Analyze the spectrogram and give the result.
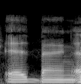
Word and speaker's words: Ed Banger: You have to say it like French. – Ed Banger. – Ed Banger. Ed Banger. Swallow every syllable.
